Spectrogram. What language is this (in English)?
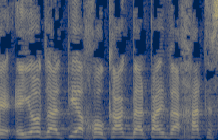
Hebrew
